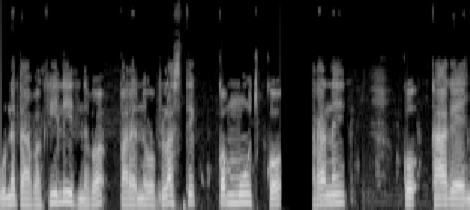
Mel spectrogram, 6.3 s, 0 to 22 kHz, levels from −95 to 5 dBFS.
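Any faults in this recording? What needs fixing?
A stream reconnect at 3.73–4.17 s, after "paraneoplastic ko much ko": the connection dropped, leaving about 0.43 s of silence, then a fresh decoder resumed the speech roughly a third of a second later. Prevent it with a larger network buffer and automatic resume from the last received position.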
